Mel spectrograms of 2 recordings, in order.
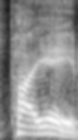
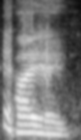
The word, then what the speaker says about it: Piade: It's Piade, right? We had that discussion. Piade, right? Because it was like Gatorade, Piade.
